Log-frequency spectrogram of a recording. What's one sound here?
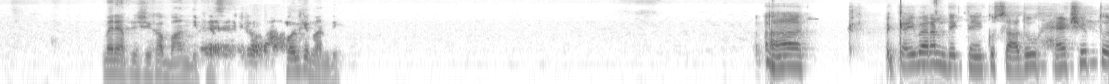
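A young man speaks with animation over an online call.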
